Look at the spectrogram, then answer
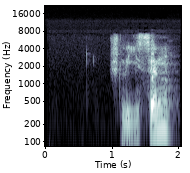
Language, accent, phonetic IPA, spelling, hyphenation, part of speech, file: German, Austria, [ˈʃliːsɛn], schließen, schlie‧ßen, verb, De-at-schließen.ogg
- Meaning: 1. to shut; to close; to shut down 2. to lock 3. to conclude; to end; to close 4. to come to (an agreement); to enter into (a relationship); to reach (a settlement)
